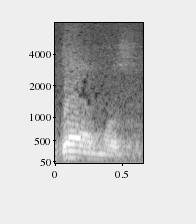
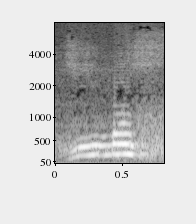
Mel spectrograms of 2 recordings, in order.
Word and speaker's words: димос: Это стало произноситься как «ито», поэтому не «демос», а «димос», а группа народная, группа граждан «дима», глава же ее, предводитель «димарх».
